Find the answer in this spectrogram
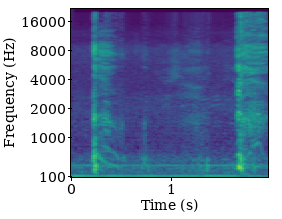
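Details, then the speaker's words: Two harsh coughs about a second and a half apart over a steady low hum, from an adult sick for two weeks whose cough lingers, worse at night, after hoarseness, runny nose and fever resolved; persistent cough. "tapi yang masih tersisa sampai saat ini adalah penyakit batuk yang sangat menjengkelkan batuk ini dia selalu kumat ketika malam hari ketika waktu tidur dan ini sangat mengganggu saya"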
